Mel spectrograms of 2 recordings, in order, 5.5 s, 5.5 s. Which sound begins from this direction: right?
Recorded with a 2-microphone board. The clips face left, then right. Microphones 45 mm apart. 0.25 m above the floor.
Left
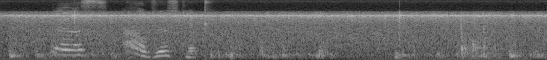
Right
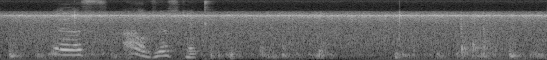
A woman speaking, at 0.5 s.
